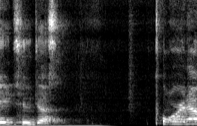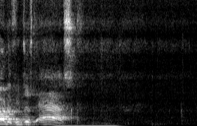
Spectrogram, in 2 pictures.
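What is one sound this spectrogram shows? An elderly man speaks through a microphone in a large echoing hall.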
